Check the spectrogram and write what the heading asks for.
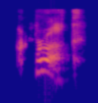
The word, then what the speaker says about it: Crook: William Crook, literally spelled like crook, Crook.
